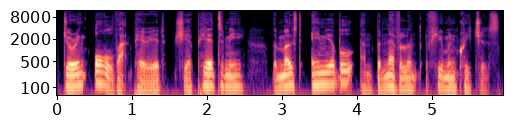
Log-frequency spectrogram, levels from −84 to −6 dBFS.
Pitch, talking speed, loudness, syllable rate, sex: 100 Hz, 160 wpm, -19 LUFS, 5.5 syllables/s, male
